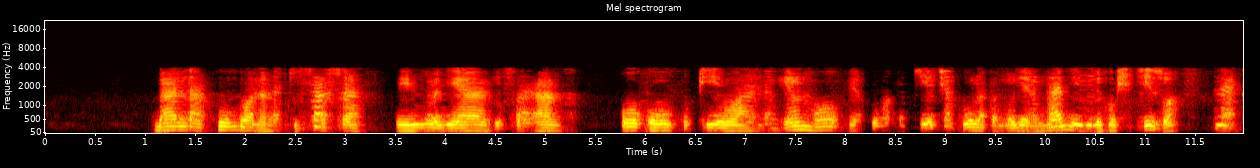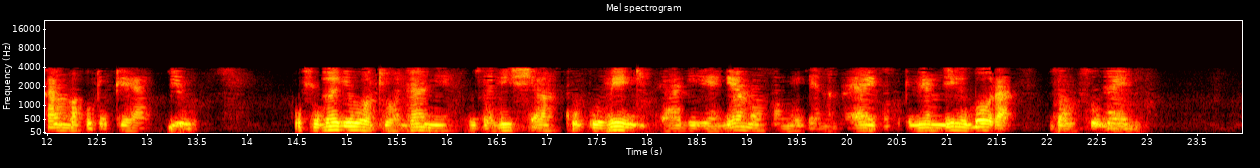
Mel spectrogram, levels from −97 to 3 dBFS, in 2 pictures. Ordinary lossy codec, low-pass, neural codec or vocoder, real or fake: AAC, 16 kbps; 7.2 kHz; codec, 44.1 kHz, 1.7 kbps, Pupu-Codec; fake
